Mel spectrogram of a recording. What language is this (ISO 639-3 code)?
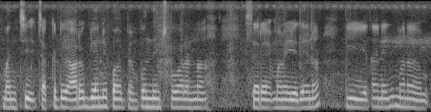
tel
